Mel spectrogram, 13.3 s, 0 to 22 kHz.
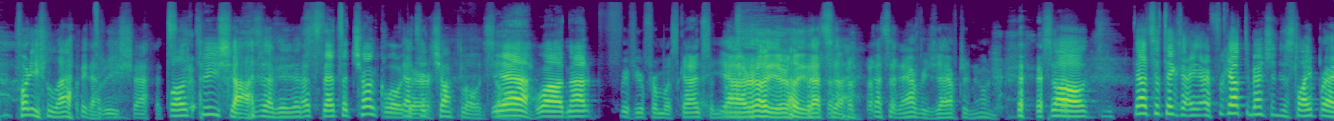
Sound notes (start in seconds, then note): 0.0 laughs; 7.3 laughs; 10.5 laughs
